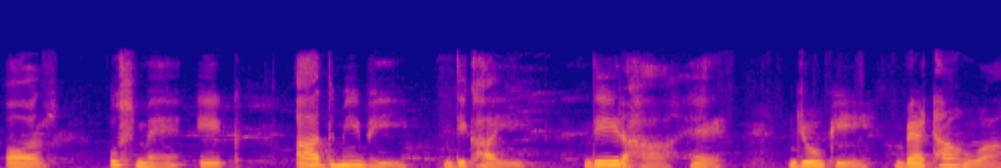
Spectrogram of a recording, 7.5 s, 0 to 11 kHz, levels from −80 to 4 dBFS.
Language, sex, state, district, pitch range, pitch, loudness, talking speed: Hindi, female, Himachal Pradesh, Shimla, 185-230 Hz, 205 Hz, -19 LUFS, 105 wpm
